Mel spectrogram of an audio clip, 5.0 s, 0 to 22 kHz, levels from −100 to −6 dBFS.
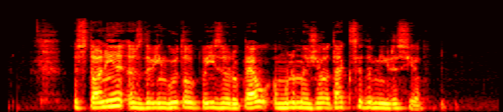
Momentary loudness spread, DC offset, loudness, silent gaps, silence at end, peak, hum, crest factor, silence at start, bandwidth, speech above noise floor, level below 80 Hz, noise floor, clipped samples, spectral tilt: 11 LU; under 0.1%; -28 LUFS; none; 0.8 s; -10 dBFS; none; 20 dB; 0.45 s; 10 kHz; 44 dB; -72 dBFS; -72 dBFS; under 0.1%; -7.5 dB/octave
